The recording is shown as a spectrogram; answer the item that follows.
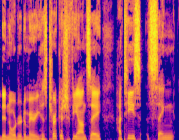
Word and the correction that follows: Cengiz: Cengiz. Yeah, there we go.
